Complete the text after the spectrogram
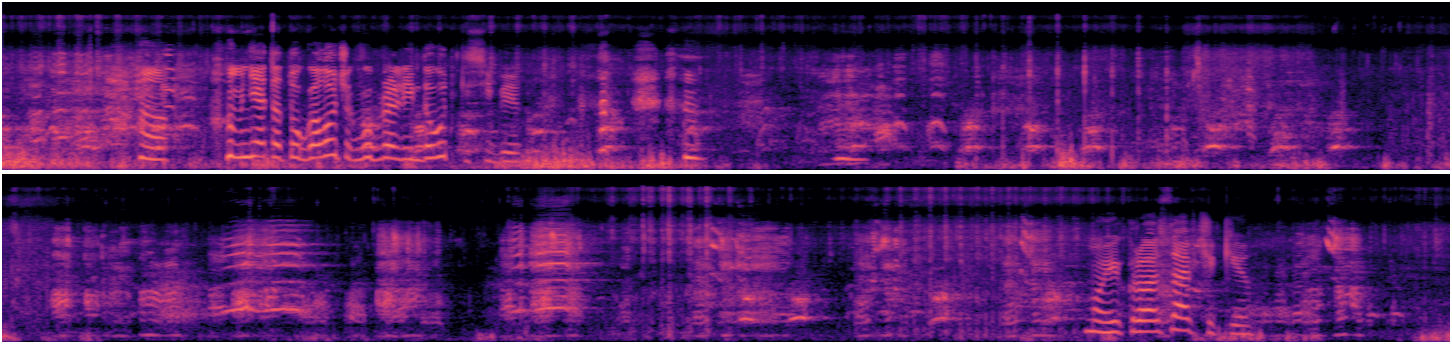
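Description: Ducks and geese quack and honk loudly nearby.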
